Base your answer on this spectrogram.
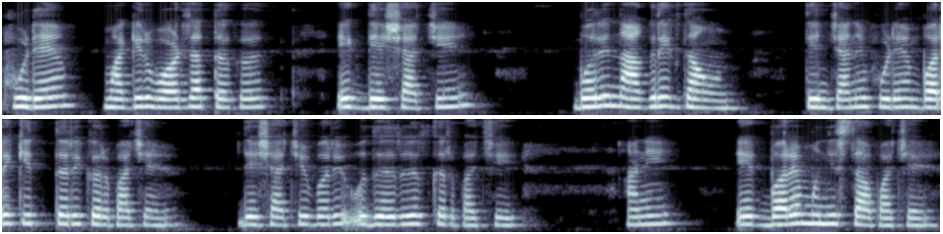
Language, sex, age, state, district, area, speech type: Goan Konkani, female, 30-45, Goa, Canacona, rural, spontaneous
